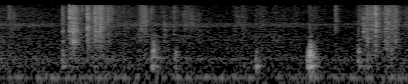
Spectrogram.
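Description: Faint, scattered soft rustles and taps of a deck of Gypsy Witch oracle cards being shuffled by hand, with one slightly louder soft knock about three-quarters of the way through and a quick run of brushes near the end.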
